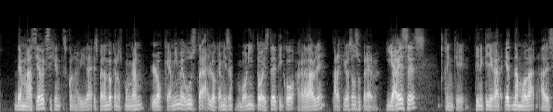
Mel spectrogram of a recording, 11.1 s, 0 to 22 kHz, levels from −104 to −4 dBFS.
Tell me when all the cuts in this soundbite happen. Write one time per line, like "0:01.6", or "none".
0:02.9
0:04.6
0:06.6
0:07.6
0:08.9

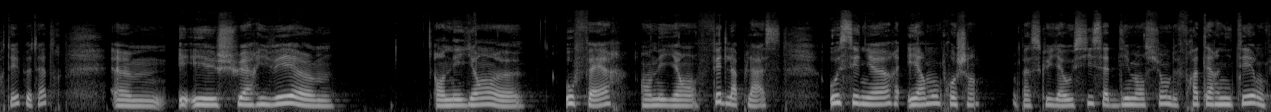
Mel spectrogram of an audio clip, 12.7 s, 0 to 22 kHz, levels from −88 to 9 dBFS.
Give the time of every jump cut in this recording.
none

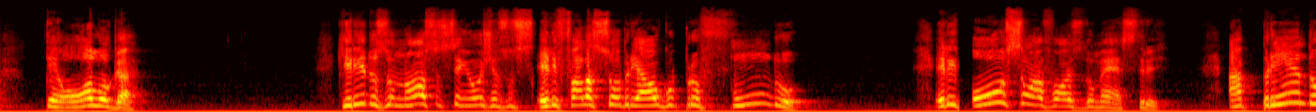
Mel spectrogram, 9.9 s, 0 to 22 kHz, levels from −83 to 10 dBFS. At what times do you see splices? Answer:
0:04.0
0:07.2

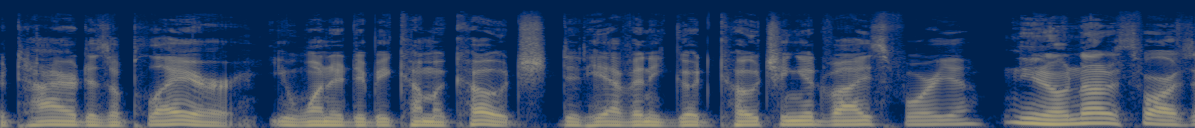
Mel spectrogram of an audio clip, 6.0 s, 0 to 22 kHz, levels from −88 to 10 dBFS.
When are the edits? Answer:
0:04.9

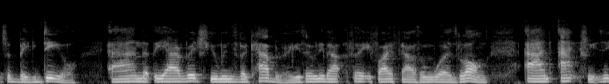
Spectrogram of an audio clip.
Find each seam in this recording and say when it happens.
none

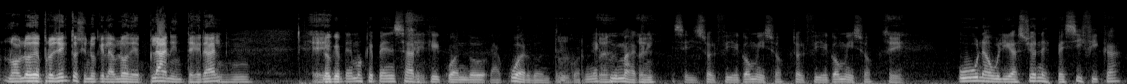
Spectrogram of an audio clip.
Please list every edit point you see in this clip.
0:03.4
0:04.9
0:06.7
0:07.9

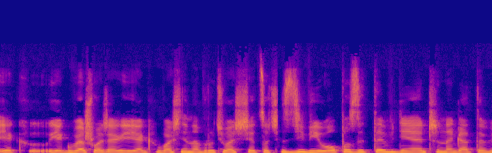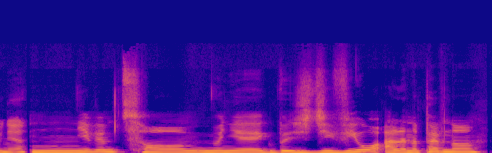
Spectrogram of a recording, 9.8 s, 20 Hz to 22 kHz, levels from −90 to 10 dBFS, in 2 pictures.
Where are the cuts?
0:02.8

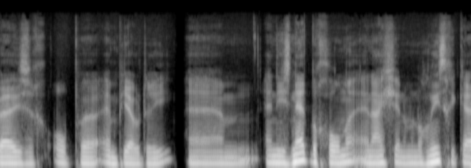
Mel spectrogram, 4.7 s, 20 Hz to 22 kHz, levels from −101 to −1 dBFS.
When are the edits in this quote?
0:01.8

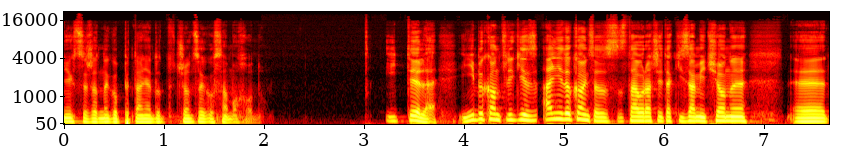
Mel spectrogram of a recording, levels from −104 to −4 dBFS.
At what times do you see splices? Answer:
0:04.7

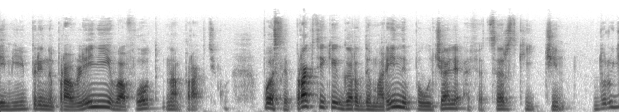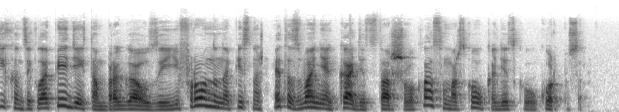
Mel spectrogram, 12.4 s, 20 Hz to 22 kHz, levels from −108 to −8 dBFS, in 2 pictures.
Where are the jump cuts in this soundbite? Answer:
0:08.8

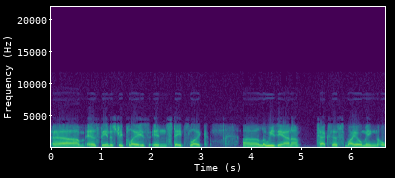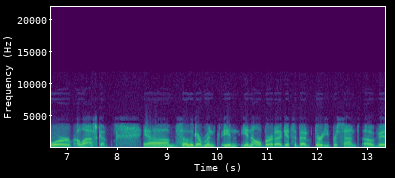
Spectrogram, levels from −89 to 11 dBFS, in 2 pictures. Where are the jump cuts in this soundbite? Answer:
none

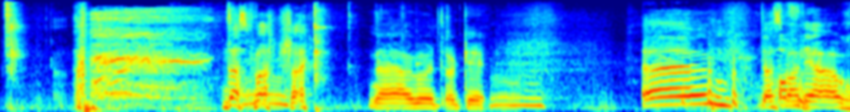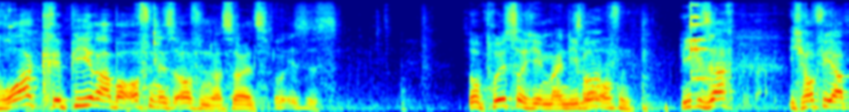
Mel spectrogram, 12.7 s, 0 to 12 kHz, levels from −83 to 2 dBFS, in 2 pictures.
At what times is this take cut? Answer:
none

